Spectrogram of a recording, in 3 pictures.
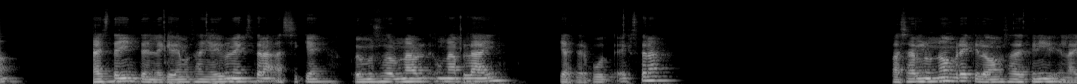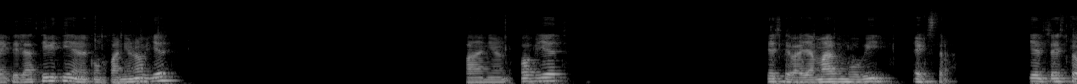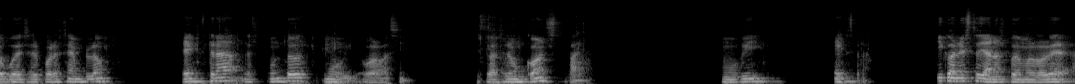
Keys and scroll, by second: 1.7 Return, 6.3 Return, 15.8 Return, 17.4 alt+super+l, 27.4 Tab, 31.1 alt+super+[.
